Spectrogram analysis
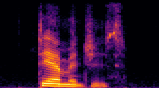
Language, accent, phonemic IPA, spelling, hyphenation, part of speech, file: English, US, /ˈdæmɪd͡ʒɪz/, damages, dam‧ag‧es, verb / noun, En-us-damages.ogg
- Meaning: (verb) third-person singular simple present indicative of damage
